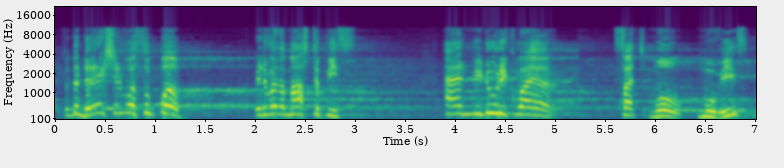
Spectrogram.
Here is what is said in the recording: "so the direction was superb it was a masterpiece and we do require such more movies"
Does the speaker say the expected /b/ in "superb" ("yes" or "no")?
yes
